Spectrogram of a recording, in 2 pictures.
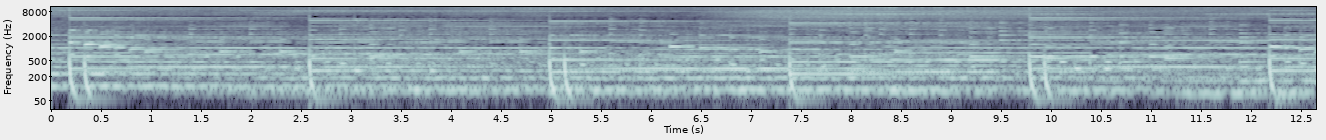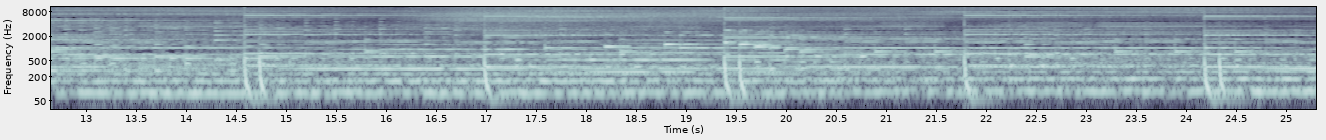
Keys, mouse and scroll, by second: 1.0 click, 1.6 middle click, 3.0 shift+middle click, 3.3 middle click, 4.0 middle click, 5.0 1, 5.9 scroll up 3, 6.4 shift+middle click, 6.6 middle click, 7.1 r, 7.9 Escape, 8.4 g, 9.2 click, 9.9 3, 10.5 g, 10.8 click, 11.7 click, 12.6 7, 13.4 g, 14.3 Escape, 15.1 r, 15.9 click, 15.9 click, 16.2 middle click, 17.2 shift+middle click, 17.5 middle click, 17.6 middle click, 18.0 g, 19.6 click, 19.7 click, 20.1 middle click, 20.4 typing, 21.6-22.4 typing, 21.9 click, 22.8 Escape, 23.5 middle click, 25.0 click.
